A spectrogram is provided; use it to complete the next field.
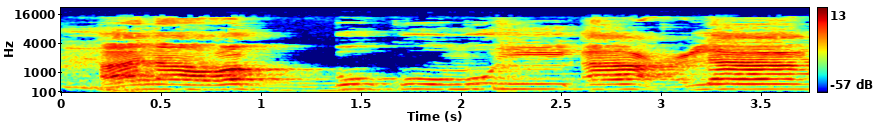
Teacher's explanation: أنا کے نون کو لمبا نہیں کرنا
